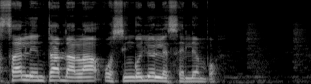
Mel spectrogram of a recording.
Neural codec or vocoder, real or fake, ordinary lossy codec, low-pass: none; real; none; none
